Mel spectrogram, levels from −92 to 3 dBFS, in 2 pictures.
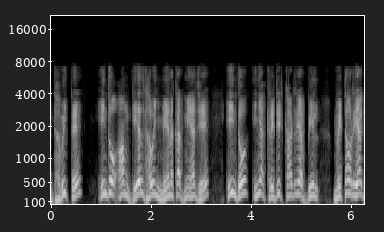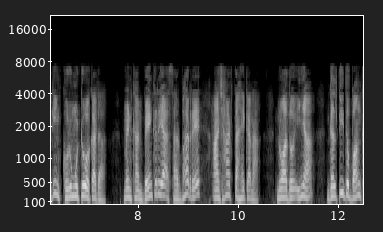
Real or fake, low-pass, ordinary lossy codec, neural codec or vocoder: real; 7.2 kHz; AAC, 32 kbps; none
